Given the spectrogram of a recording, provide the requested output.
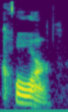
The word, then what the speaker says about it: corps: That's pronounced corps. – Corpse. – Not corpse. Not corpse. They're not looking for dead bodies. The core.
